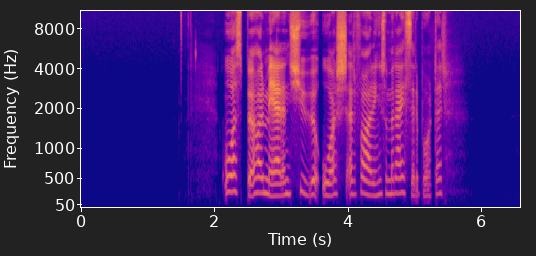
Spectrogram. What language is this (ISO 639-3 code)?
nor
